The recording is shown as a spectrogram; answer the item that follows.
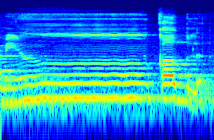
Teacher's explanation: قاف حرف مستعلیہ میں سے ہے تو اس کو پوری یعنی موٹا پڑھیں گے. با حرف قلقلہ میں سے ہے، اور جب حرف قلقلہ ساکن ہو تو ان میں قلقلہ خوب ظاہر ہوگا. پیش کو وقف میں ساکن کر کے پڑھتے ہیں.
